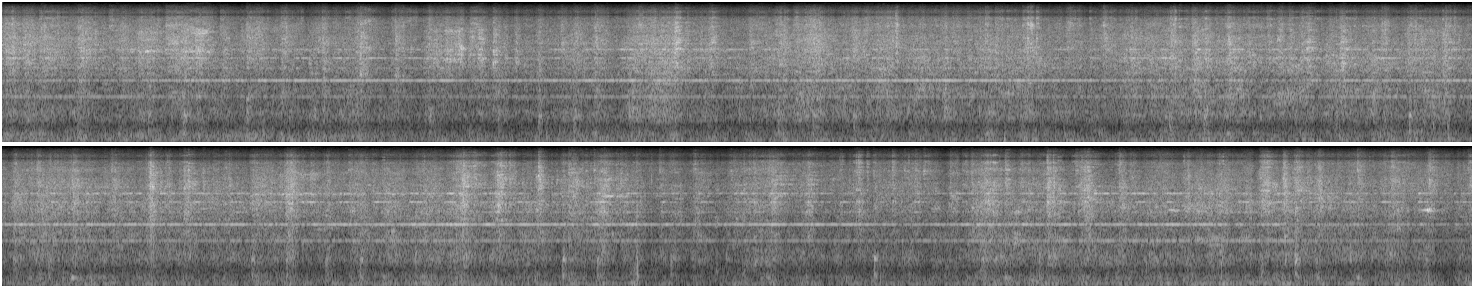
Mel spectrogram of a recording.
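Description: Loaded coal hopper cars of a freight train rolling steadily past: a continuous rumble with the clatter of steel wheels over rail joints.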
